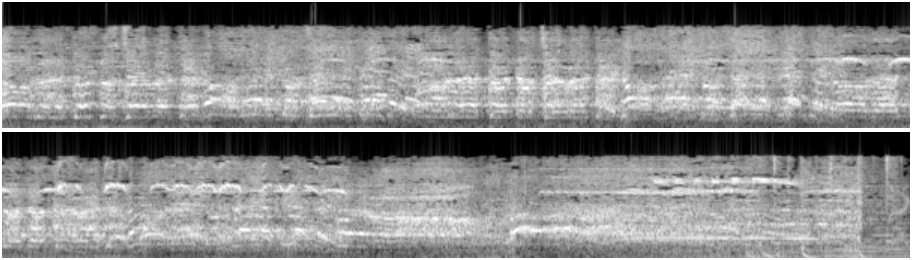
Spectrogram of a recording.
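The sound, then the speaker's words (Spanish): A loud crowd of protesters chants and shouts together in a steady, dense roar of many voices, rising in spirited bursts throughout with no pause, at a demonstration called by unions including UGT, USO, Sindicalistas de Base and Intersindical. “Este último, como puedes notar, los manifestantes se vinieron arriba.”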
